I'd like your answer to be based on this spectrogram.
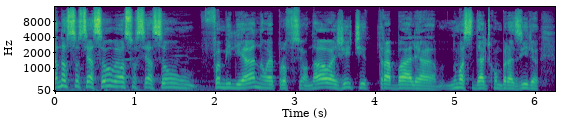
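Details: Adult man speaking Portuguese; Normal speech.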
